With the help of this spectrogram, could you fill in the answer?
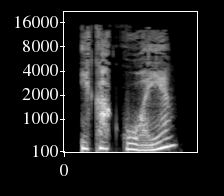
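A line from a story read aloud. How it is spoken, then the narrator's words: Whisper. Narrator (Russian): Тоже понизив голос до шепота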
